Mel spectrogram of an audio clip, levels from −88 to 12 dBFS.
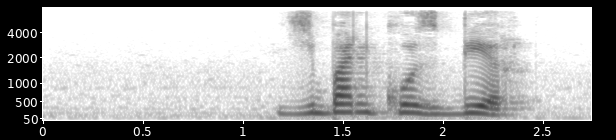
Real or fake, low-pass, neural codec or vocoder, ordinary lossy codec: fake; 7.2 kHz; codec, 24 kHz, 0.9 kbps, WavTokenizer, medium speech release version 1; none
